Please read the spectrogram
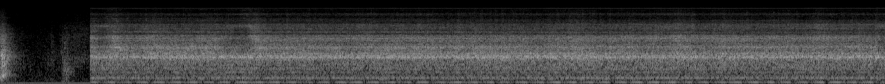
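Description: Metal lathe running steadily with a constant hum and whine while a boring tool cuts the bore of a graphite-filled PTFE piston-ring blank. It starts suddenly about a second in.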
